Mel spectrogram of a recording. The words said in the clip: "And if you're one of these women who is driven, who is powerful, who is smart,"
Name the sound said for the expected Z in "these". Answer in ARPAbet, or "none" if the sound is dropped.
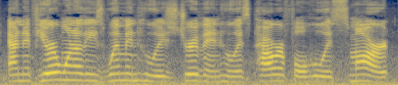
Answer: Z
